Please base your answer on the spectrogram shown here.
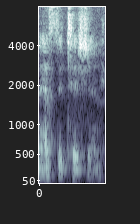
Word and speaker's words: esthetician: then switching over to pronounce it for me as theology s theology so I would be considered an esthetician esthetician there you go it's switching over so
